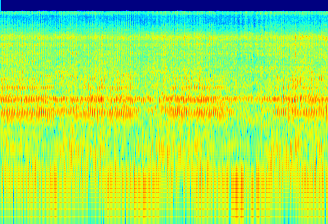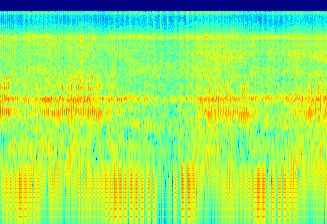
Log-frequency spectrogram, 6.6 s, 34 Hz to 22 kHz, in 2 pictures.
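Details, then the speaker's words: Honda Vario 150 eSP scooter: no noise at low RPM, but at high RPM a fast buzzy "krotok-tok" rattle rides over the engine note from a loose, worn cover (owner thinks a panel cap) vibrating against the body; holding it stops the noise. "Untuk suaranya perhatikan bro, ketika dalam RPM rendah suara tidak terdengar, tapi ketika RPM tinggi ada suara krotok-tok seperti itu."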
